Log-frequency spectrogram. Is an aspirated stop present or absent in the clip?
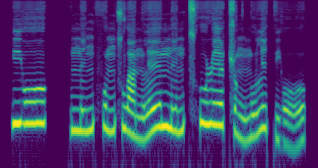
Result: present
